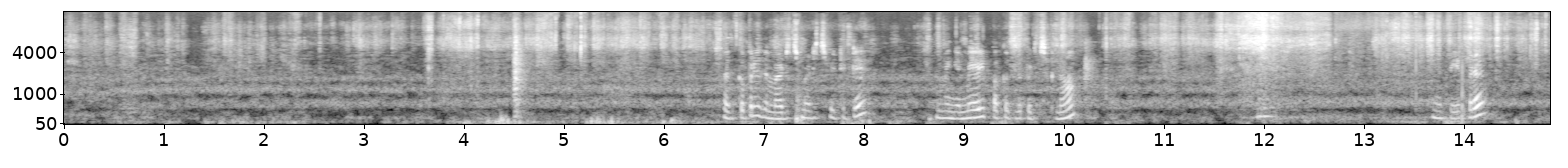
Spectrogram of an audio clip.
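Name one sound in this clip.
Hands fold and crinkle a strip of ribbon.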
